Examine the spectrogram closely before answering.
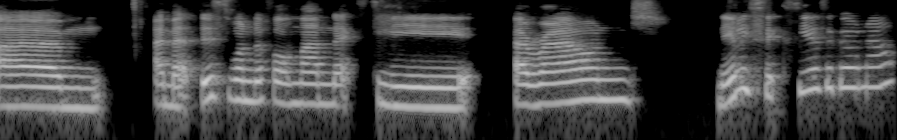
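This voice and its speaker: A woman with a Manchester accent speaks very slowly at a fairly high pitch, her voice making very wide pitch swings. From northern England, Manchester. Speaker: guest sharing relationship story. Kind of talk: personal testimony in an online circle.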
